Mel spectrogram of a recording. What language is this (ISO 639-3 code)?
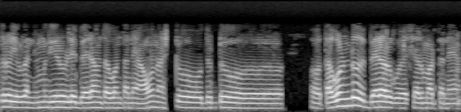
kan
